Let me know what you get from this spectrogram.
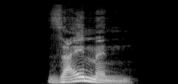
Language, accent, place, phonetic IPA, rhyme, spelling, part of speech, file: German, Germany, Berlin, [ˈzaɪ̯mən], -aɪ̯mən, Seimen, noun, De-Seimen.ogg
- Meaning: dative plural of Seim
